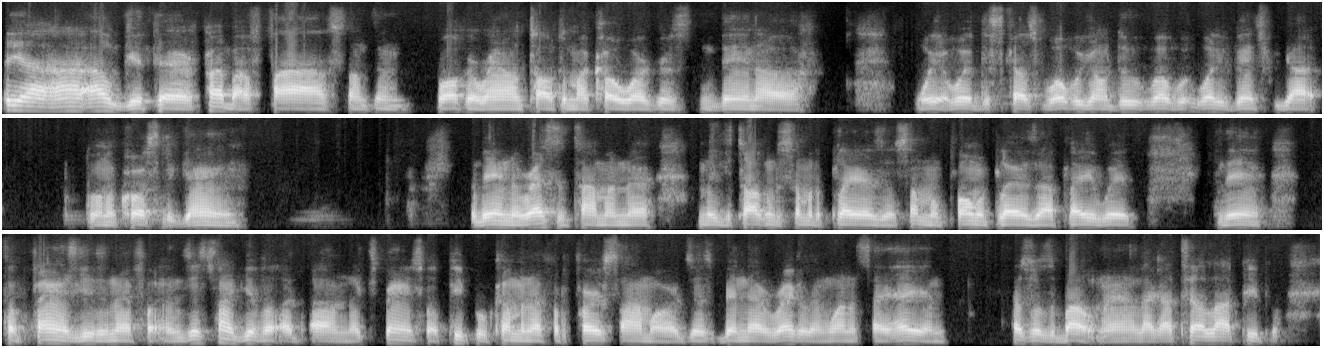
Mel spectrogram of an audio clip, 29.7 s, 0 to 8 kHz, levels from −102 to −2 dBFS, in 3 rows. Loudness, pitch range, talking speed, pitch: -17 LUFS, 80-85 Hz, 220 wpm, 80 Hz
